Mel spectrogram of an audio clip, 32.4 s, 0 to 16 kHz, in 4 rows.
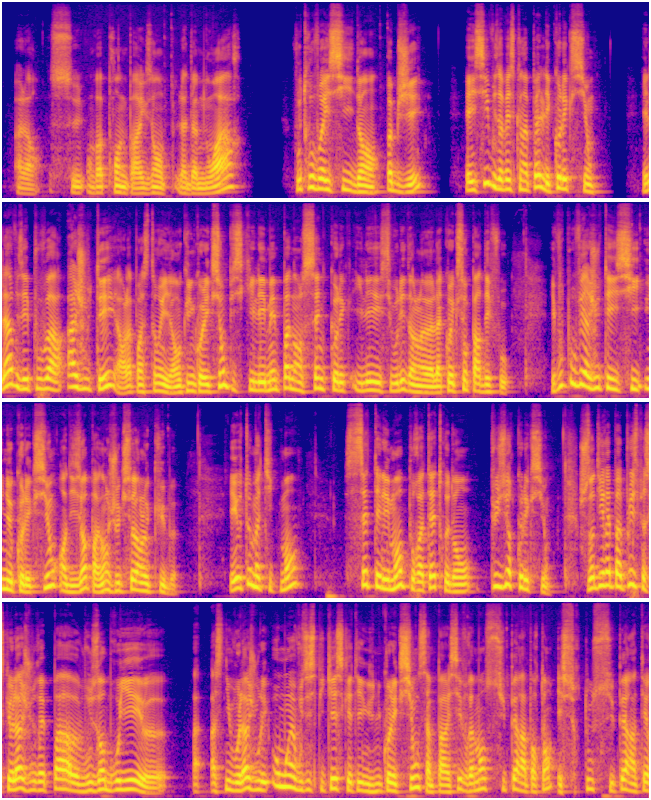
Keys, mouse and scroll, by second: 27.6 scroll down 1, 28.4 middle click, 30.7 click, 31.8 Tab.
